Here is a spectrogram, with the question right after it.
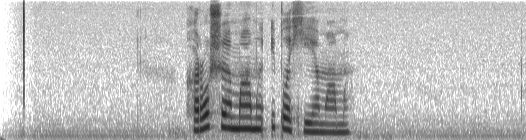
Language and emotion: Russian, neutral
